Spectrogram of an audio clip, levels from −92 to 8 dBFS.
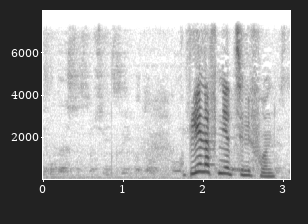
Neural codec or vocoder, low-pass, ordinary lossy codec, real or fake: codec, 16 kHz in and 24 kHz out, 2.2 kbps, FireRedTTS-2 codec; 7.2 kHz; none; fake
